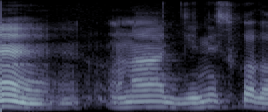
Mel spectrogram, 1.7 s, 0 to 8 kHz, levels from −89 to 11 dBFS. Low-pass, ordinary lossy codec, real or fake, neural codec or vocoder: none; none; real; none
